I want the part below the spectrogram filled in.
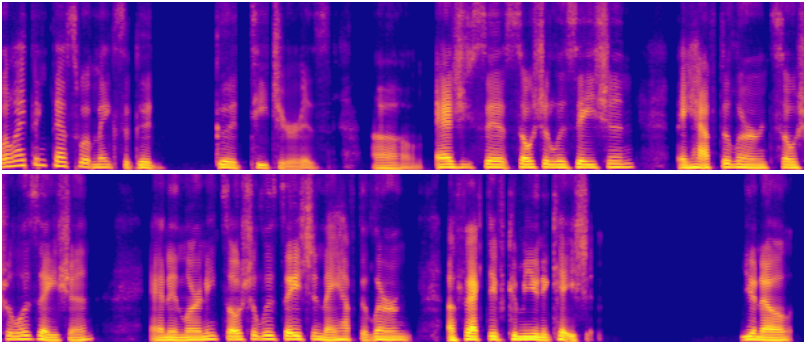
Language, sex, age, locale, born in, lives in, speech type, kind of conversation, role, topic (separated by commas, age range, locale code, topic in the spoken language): English, female, 55-59, en-US, United States, United States, conversation, podcast, guest, What qualities help teachers make a lasting impact on their students?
